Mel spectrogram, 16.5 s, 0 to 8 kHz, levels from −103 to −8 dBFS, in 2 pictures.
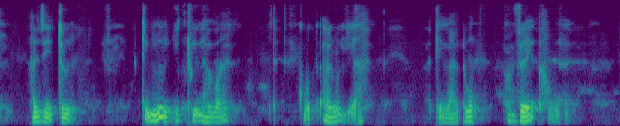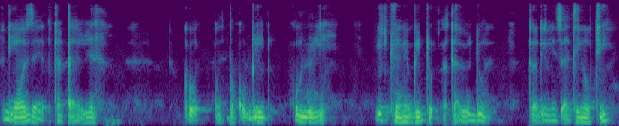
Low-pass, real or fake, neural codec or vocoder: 7.2 kHz; fake; codec, 16 kHz, 1 kbps, FreqCodec, larger model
